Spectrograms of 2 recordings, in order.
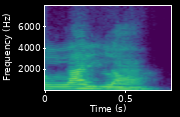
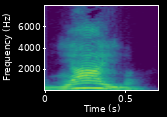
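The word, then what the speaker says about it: לילה: Você não fala lailá, lailá. Se eu falar lailá, a sílaba tônica eu puxei para o final. E não é assim. Nessa palavra, nesse substantivo, laila, a sílaba tônica está no início.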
